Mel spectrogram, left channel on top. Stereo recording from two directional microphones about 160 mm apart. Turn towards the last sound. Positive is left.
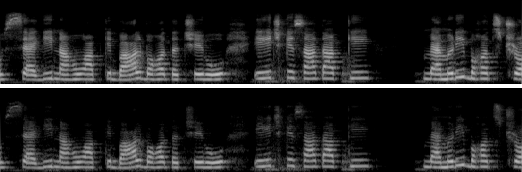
turn(degrees=30)  # may be behind; listen again after turning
